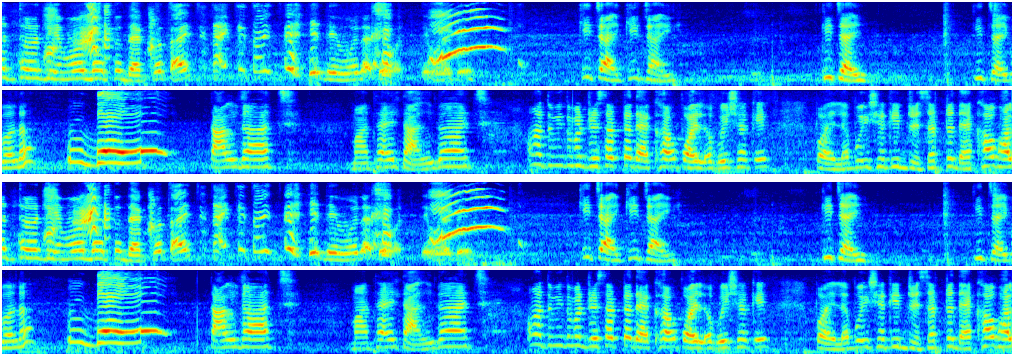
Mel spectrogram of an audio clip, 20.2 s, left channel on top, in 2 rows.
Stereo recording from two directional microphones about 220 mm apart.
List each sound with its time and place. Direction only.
0.0 s a woman's voice: 20° right (ahead or behind)
3.7 s a child's voice: 5° right (ahead or behind)
4.3 s speech: 15° right (ahead or behind)
5.8 s a woman's voice: 25° right (ahead or behind)
8.2 s a woman's voice: 20° right (ahead or behind)
9.7 s a woman's voice: 25° right (ahead or behind)
12.3 s a woman's voice: 15° right (ahead or behind); by 20.1 s 30° right (ahead or behind)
